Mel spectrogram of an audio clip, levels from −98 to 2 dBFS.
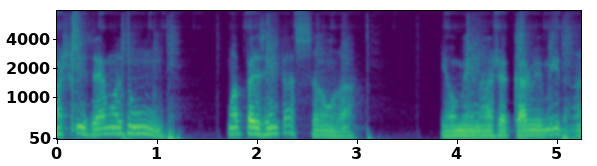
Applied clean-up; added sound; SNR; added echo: neural mask model RNNoise.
